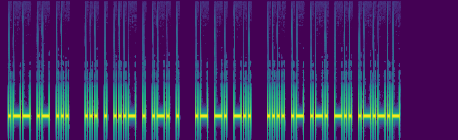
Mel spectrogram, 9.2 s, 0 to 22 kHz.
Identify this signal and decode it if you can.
Morse code, heard as a keyed tone, about 25 wpm, 700 Hz. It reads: WAS SEVERE AND HARD.
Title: Sentences from Top 1400 Words 25wpm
